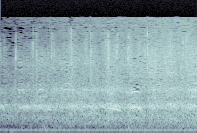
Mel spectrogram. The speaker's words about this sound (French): Et sous les acclamations, il gravit lentement la tribune. Il accède maintenant, les bras levés en V, selon son geste familier, devant la foule qui acclame.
